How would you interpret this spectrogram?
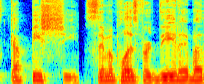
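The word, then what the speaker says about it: capisci: the present tenses but notice how that cluster changes pronunciation depending on the following vowel I understand is capisco but you understand is capish same applies for de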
